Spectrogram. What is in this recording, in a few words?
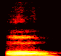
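pronunciation "o", Spanish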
